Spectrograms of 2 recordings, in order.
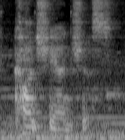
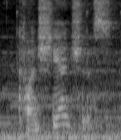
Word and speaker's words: conscientious: on there so conscientious has four syllables and the stress is on that third syllable that NN conscientious conscientious that second syllable is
